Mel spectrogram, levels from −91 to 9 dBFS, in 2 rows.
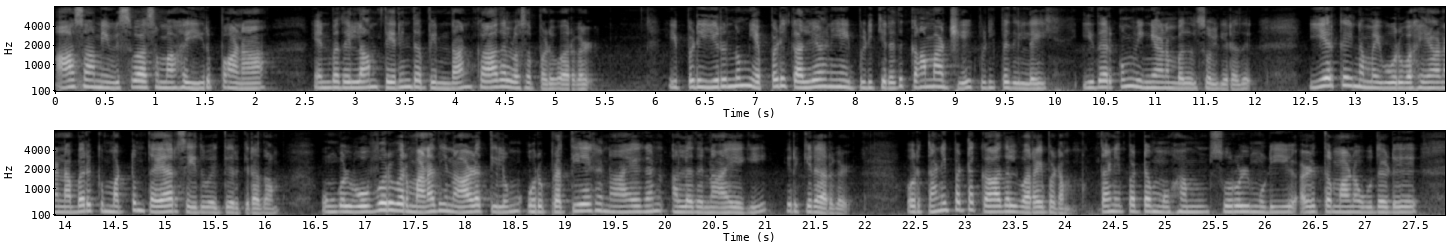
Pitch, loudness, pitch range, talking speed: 205 Hz, -21 LUFS, 190-225 Hz, 105 wpm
